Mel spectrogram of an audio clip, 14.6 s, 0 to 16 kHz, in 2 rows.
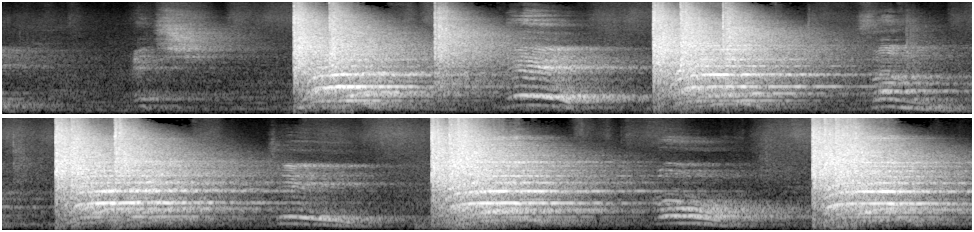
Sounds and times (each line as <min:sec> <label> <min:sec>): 0:02.2 Kendo practice 0:03.8
0:04.9 Kendo practice 0:06.4
0:07.7 Kendo practice 0:09.3
0:10.5 Kendo practice 0:12.1
0:13.3 Kendo practice 0:14.5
